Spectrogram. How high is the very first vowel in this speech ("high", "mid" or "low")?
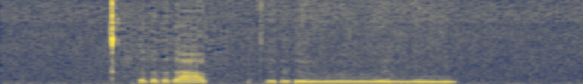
low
